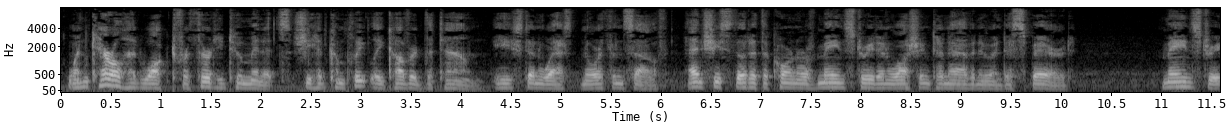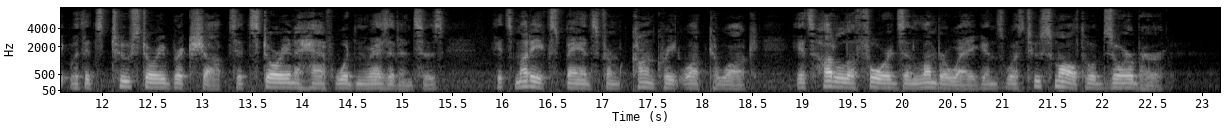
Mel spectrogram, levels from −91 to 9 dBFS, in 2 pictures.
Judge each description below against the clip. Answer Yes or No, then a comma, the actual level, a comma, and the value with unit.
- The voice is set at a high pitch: No, low, 105 Hz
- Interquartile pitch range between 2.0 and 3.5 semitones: Yes, average, 2.9 semitones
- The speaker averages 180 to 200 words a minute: Yes, average, 185 wpm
